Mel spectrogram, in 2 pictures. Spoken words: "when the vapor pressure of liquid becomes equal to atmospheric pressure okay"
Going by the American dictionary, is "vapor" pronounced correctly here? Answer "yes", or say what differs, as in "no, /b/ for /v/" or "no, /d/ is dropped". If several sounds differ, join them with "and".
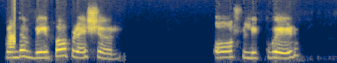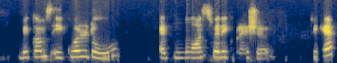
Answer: yes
